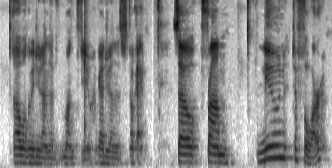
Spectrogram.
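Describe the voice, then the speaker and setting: A man with an American accent and a medium pitch sounds somewhat breathy, his pitch swinging very widely. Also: big swings in loudness. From Michigan. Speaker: teacher leading a workshop. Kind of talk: tutorial. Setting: workshop. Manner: fast.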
